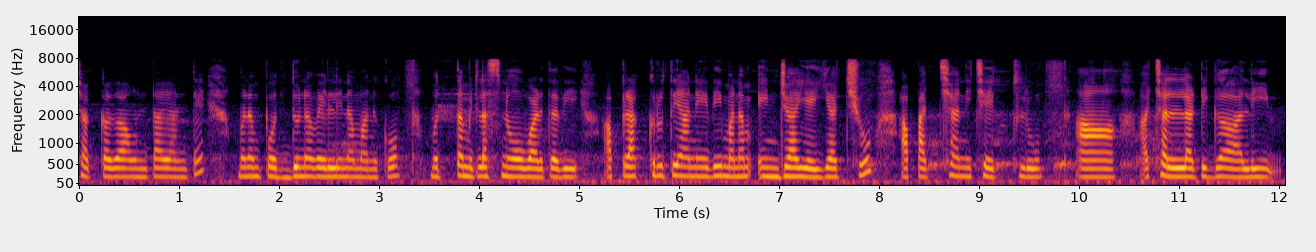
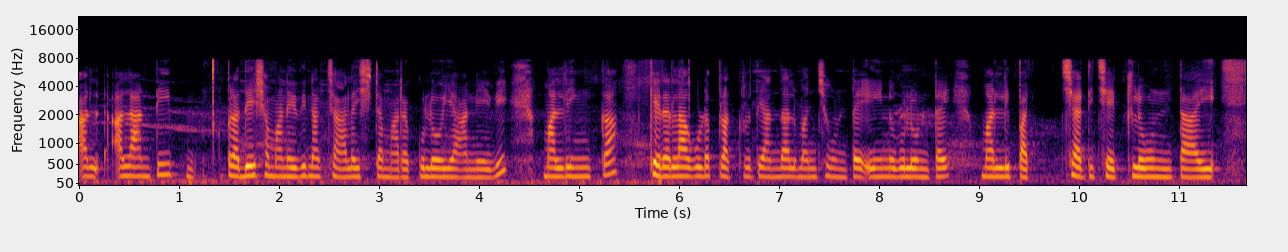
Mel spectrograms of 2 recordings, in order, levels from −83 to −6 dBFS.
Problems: constant background noise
